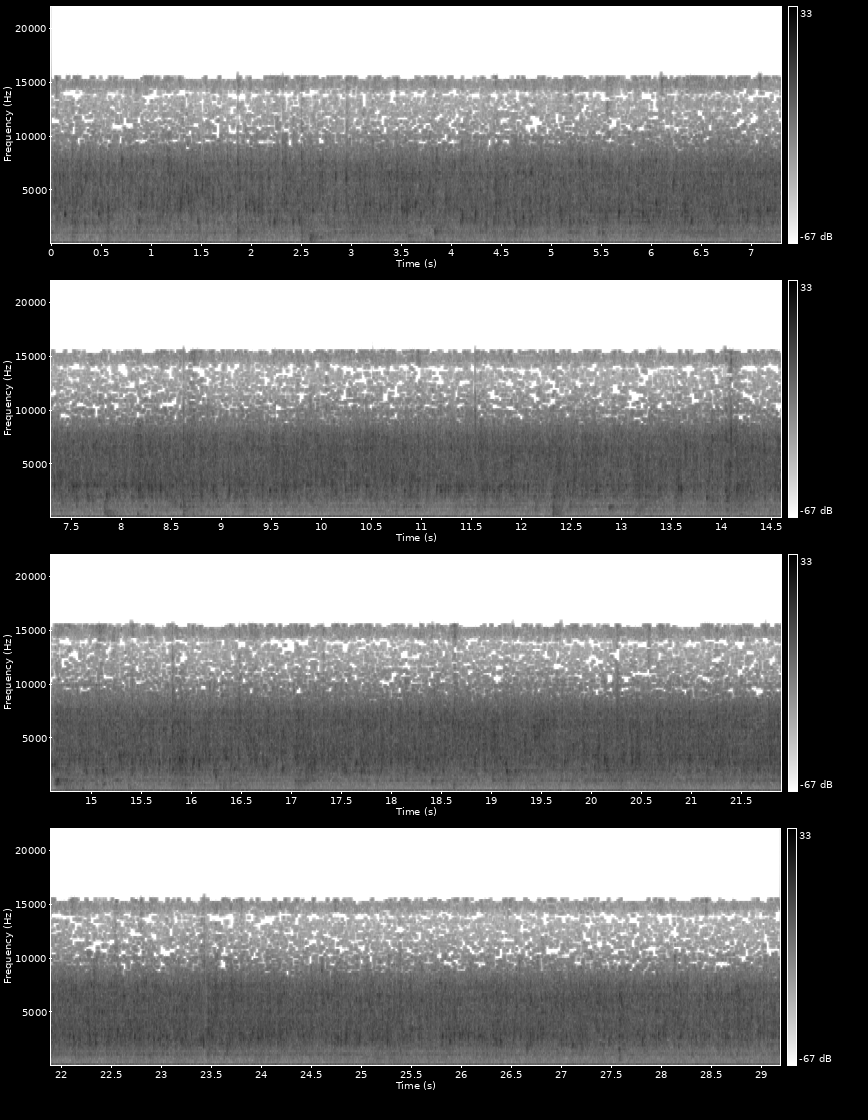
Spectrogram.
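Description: Salmon pieces frying in hot cooking oil in a pan: a steady, even sizzle.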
